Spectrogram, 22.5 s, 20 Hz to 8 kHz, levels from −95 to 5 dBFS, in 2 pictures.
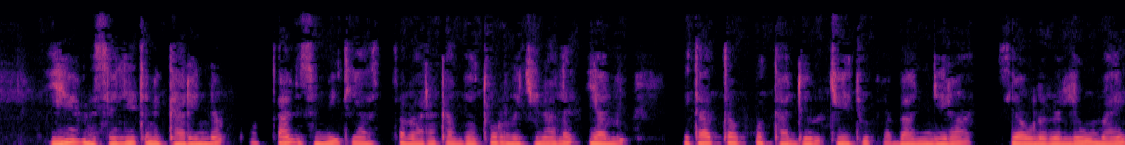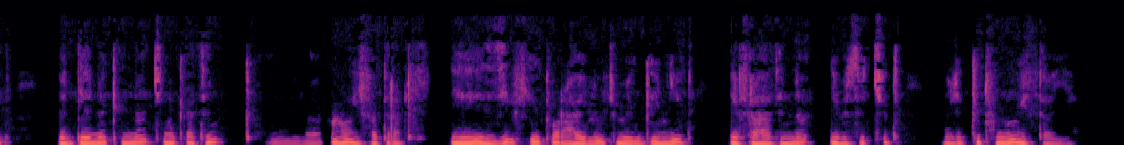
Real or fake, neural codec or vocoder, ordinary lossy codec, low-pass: fake; codec, 16 kHz, 8 kbps, FreqCodec, smaller model; MP3, 32 kbps; 7.2 kHz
